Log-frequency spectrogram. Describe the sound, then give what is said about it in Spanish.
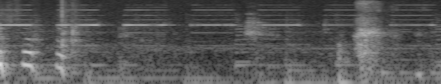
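An alarm goes off, a repeating electronic beeping tone that sounds faintly alongside talking voices. “Vaya, me está sonando una alarma, perdóname un segundo.”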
